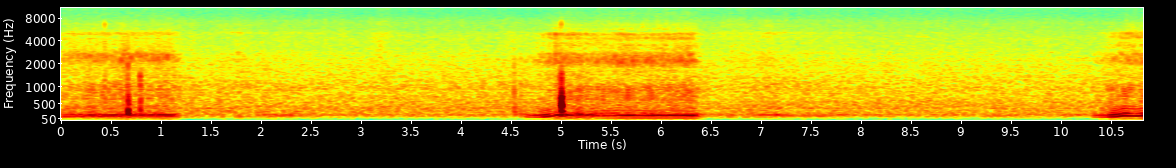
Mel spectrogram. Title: snoring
